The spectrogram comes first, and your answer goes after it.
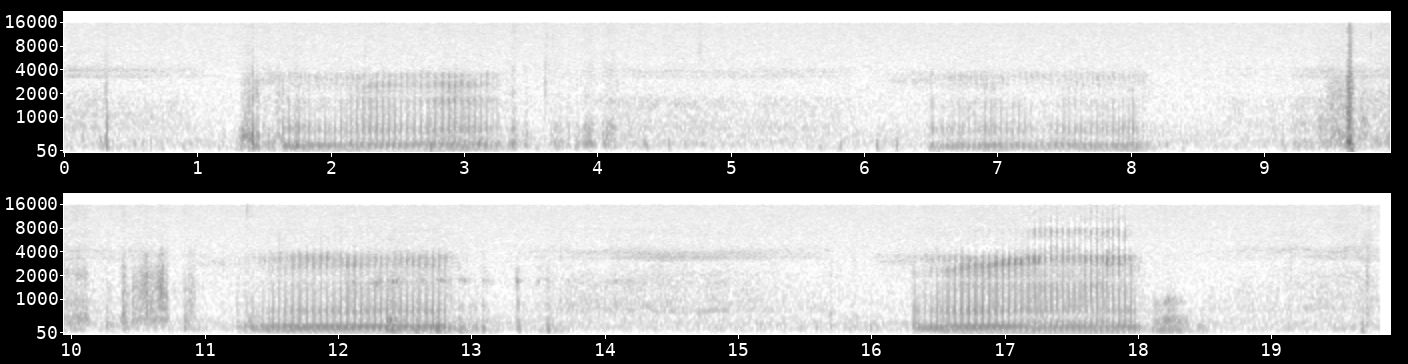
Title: My dog snoring like a truck driver - הכלב שלי נוחר כמו נהג משאית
